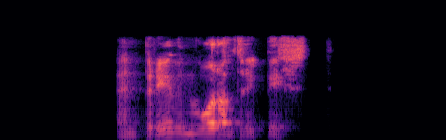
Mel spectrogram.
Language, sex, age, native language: Icelandic, male, 30-39, Icelandic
